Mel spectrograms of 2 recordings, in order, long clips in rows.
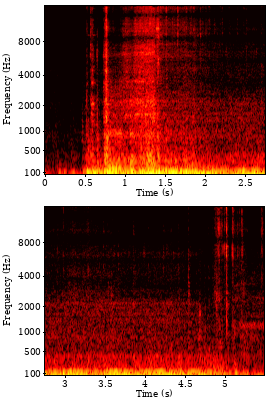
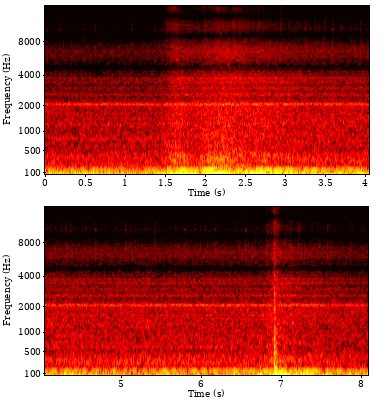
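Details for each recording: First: Warm vintage carbureted engine deliberately flooded with extra fuel shots, replicating hot-start flooding: starter churns several seconds with an uneven, hesitant rhythm before firing, fuel smell noted; flooded engine, extended cranking. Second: Warm vintage flathead at about 180°, slight fuel percolation wet in the intake manifold, restarted: low steady idle with two brief throttle blips settling back smoothly, no misses; normal warm idle.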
